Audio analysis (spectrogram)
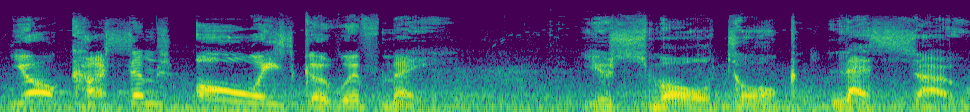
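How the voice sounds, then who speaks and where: An actor playing a grumbling arms trader in a video game, with a gravelly voice. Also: male voice, a little high, huge pitch swings, slow pace, noisy background, exaggerated voice. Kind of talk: video game character dialogue.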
